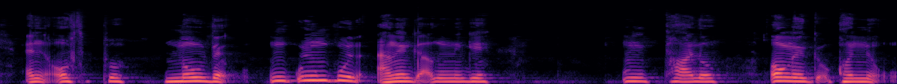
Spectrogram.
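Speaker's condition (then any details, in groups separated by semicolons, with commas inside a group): Spastic cerebral palsy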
